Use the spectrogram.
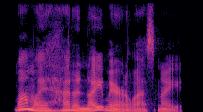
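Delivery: normal talking voice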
